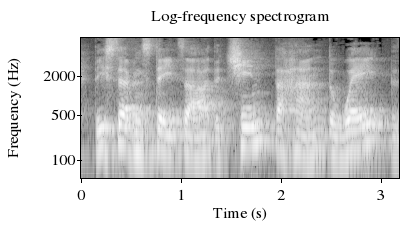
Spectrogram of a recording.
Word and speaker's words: Qin: the state of Qin I think it's pronounced chin in English it's spelled Qi n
